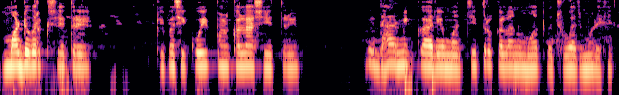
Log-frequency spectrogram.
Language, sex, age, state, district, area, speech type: Gujarati, female, 18-30, Gujarat, Rajkot, rural, spontaneous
